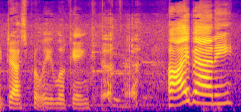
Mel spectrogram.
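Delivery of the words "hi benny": high, loud call to the dog. Real, not acted. Calling the dog excitedly.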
